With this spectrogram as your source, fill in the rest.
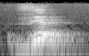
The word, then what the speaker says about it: vieux: Un vieux, V, dentilabial, vieux, la X no se pronuncia, monsieur.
